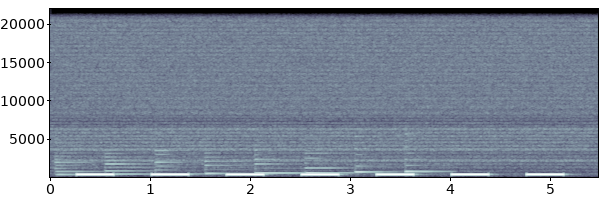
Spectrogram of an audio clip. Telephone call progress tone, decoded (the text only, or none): busy tone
